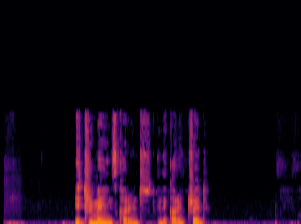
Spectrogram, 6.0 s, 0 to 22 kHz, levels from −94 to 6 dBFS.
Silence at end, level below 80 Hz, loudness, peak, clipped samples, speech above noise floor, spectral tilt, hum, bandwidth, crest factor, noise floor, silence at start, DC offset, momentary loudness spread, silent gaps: 1.9 s; -48 dBFS; -27 LUFS; -8 dBFS; under 0.1%; 39 dB; -5 dB/octave; none; 11.5 kHz; 22 dB; -66 dBFS; 0.1 s; under 0.1%; 15 LU; none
